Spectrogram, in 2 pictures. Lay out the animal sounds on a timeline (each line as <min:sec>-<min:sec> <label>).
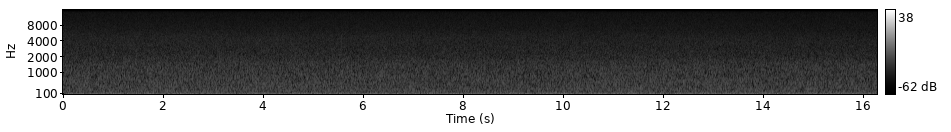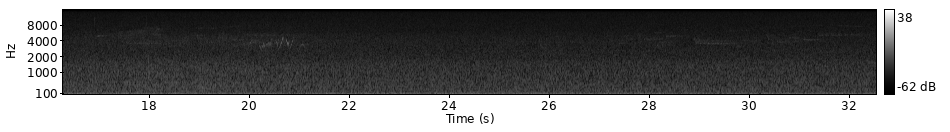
0:15.7-0:20.5 Winter Wren (Troglodytes hiemalis)
0:16.7-0:18.4 Northern Parula (Setophaga americana)
0:19.9-0:21.1 Magnolia Warbler (Setophaga magnolia)
0:27.4-0:32.5 Winter Wren (Troglodytes hiemalis)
